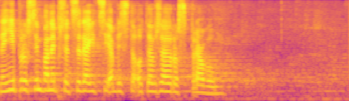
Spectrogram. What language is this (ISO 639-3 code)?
ces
